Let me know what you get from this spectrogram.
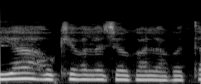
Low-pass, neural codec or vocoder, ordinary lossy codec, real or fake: none; none; none; real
